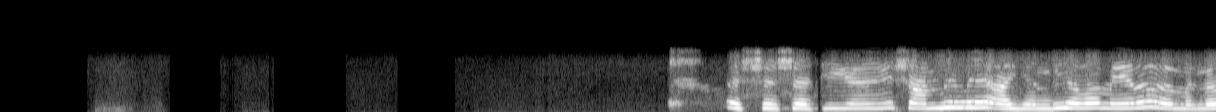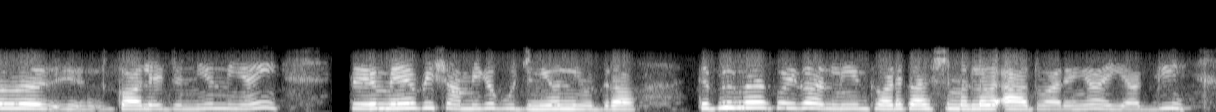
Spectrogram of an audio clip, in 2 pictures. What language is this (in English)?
Dogri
